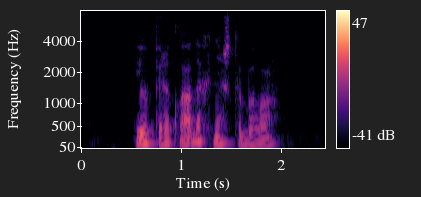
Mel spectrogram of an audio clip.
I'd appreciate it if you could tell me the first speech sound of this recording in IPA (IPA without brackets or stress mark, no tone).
i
